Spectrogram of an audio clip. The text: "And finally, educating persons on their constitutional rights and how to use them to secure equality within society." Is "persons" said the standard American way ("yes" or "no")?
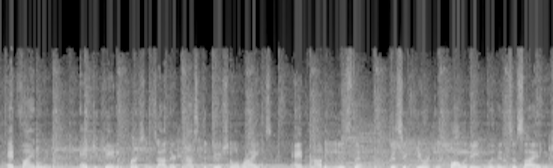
yes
